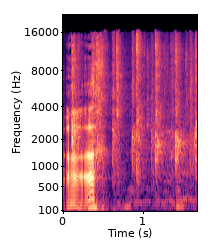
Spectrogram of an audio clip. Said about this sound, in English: thanks, both of you, for clapping.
